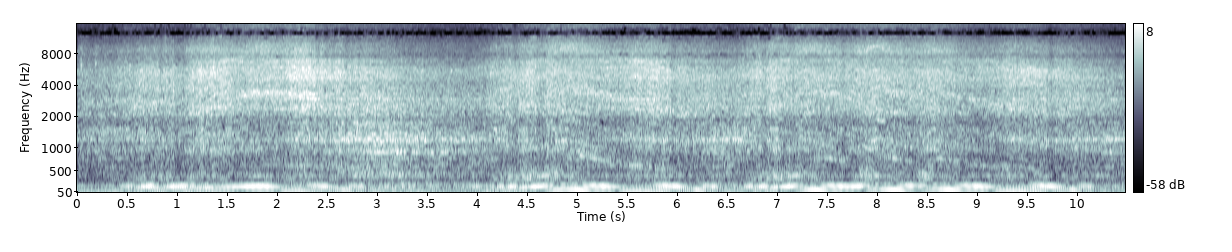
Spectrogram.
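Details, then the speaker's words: 2008 Honda CR-V 2.2 L i-CTDi diesel after swapping the original airbox for a K&N sport open air filter: repeated throttle blips, deep note rising and falling, higher-sounding engine with an audible airy intake rush on each rev; normal open-filter induction noise. "It sounds like much better. It sounds higher, the engine sounds higher, the induction sound, you can hear it. When you rev the car, you can actually hear the air being sucked."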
